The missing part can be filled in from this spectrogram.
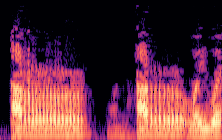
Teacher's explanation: التكرير في اللغة هو إعادة الشيء، وعند أئمة التجويد هو ارتعاد طرف اللسان حتى يتكرر الحرف المنطوق. والتكرير صفة لحرف الراء، وهي تذكر لتجتنب لا ليؤتى بها.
